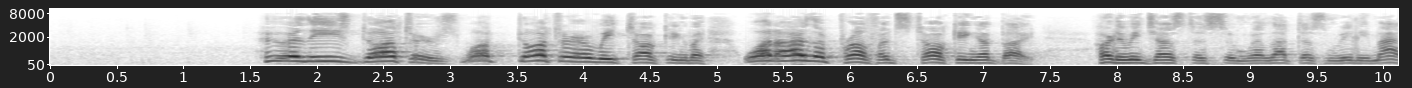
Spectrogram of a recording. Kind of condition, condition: setting, large echoing room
